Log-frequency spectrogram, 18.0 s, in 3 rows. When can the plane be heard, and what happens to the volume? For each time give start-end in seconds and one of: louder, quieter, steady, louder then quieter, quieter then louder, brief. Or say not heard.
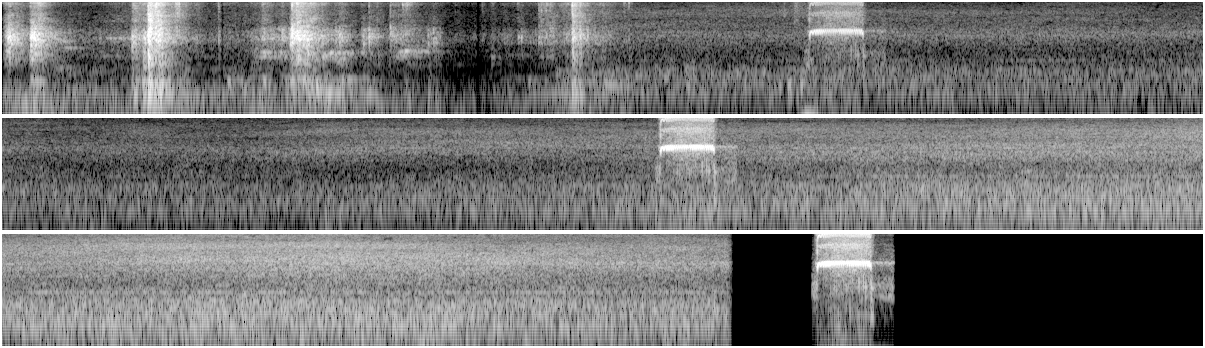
2.8-15.7 louder.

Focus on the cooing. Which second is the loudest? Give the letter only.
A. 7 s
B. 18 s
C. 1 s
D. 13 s
C.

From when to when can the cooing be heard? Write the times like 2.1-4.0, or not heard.
0.0-4.1.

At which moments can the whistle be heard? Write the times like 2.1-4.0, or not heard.
4.0-4.5, 9.2-9.7, 16.1-16.5.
